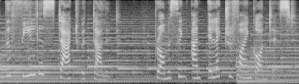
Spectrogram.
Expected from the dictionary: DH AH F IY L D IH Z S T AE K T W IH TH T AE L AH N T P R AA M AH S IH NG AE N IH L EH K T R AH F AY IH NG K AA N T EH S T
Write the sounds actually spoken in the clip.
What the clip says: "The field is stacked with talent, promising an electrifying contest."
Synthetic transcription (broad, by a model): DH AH F IY L D IH Z S T AE K T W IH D T AE L AH N T P R AA M AH S IH NG AE N IH L EH K T R AH F AY IH NG K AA N T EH S T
